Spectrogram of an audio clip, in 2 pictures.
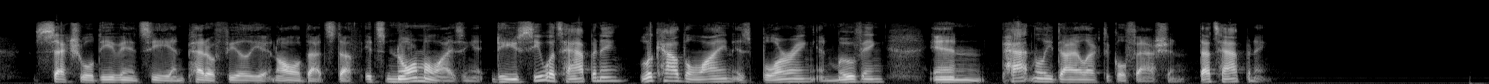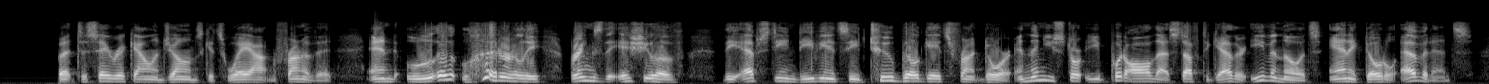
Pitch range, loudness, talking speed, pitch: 105-140 Hz, -18 LUFS, 150 wpm, 125 Hz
